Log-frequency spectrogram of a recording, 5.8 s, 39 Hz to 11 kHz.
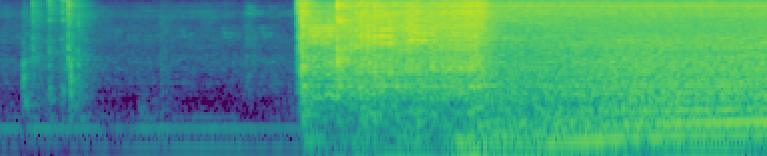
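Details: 1981 C3 Corvette, Small Block Chevy 350 V8, started after installing new 8mm pre-cut spark plug wires; quiet, then fires and settles into even steady lope with no misfire stumble — normal running.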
